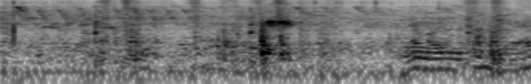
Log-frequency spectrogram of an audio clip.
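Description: Imported bush larks chirp and call among many caged birds in a bird shop, with soft coos and tweets under the chatter of people talking close by.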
